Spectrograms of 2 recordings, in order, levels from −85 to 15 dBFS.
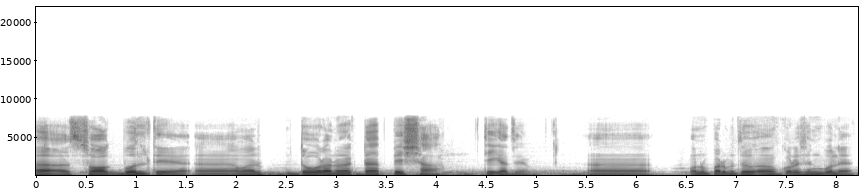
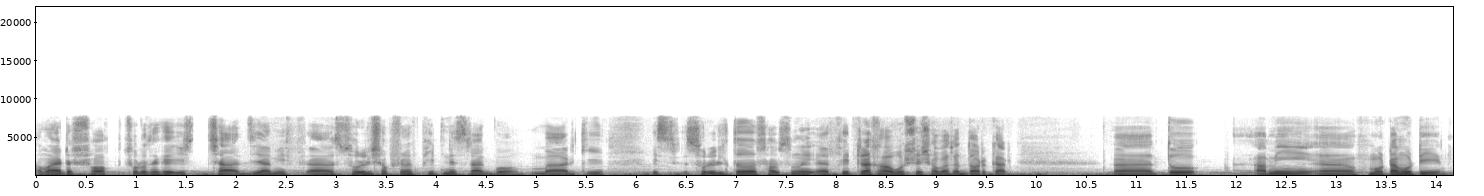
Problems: none marked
